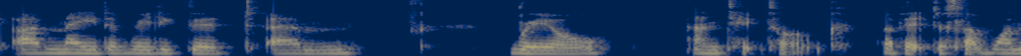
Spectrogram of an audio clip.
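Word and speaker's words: rí: But the word of the week this week is short, sweet, simple, and it's Ree, and it means king. And it's spelled R-I with a fodder over it.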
